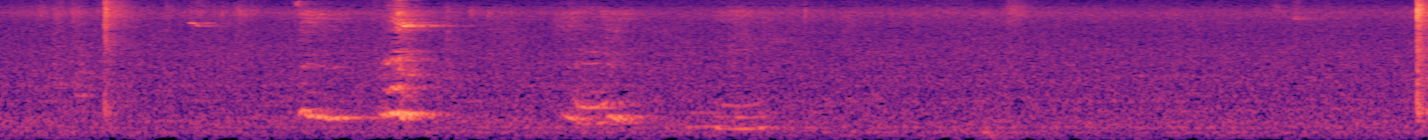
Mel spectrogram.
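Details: Basenji at home calling for attention to play or go out to pee, with a few soft, wavering, yodel-like whines, each under a second, rising and falling in pitch, over faint background hiss.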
